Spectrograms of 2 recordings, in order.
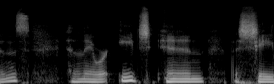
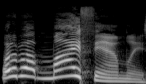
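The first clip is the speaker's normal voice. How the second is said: Puppy's voice; 11 semitones higher, 3 dB louder than usual. Acted. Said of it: "said Puppy".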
